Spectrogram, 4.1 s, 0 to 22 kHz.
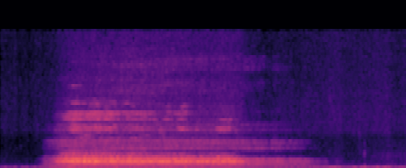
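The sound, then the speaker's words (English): A single long exhale after a held breath: a steady, breathy rush that holds for about two seconds, then tails off softly into quiet. “Hold it for 3 seconds and then exhale.”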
